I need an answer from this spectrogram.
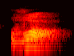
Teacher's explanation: ओष्ठ्य means जब आप बोलते हो तो होठों की शेप, मतलब होठों से हम बोले तो उस चीज को उ ओ व, जबकि व बोलते हैं तो हवा ऐसे बाहर निकलती है, दांत टच करते हैं होठों को, हमारे थोड़ी थोड़ी, व है ना, वो ऐसे हम बोलते हैं। ये दांत जो है नीचे वाले होठों को टच कर रहे हैं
